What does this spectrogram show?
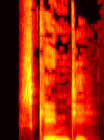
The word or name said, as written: skændig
